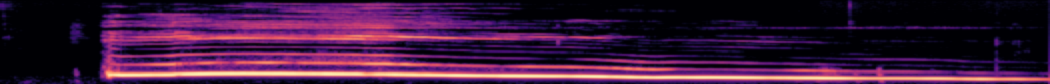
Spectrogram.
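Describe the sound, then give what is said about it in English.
A dog named Mitch lets out one long, loud howl that starts abruptly and slowly slides down in pitch over about five seconds, with no talking. “He just said hi and whale.”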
